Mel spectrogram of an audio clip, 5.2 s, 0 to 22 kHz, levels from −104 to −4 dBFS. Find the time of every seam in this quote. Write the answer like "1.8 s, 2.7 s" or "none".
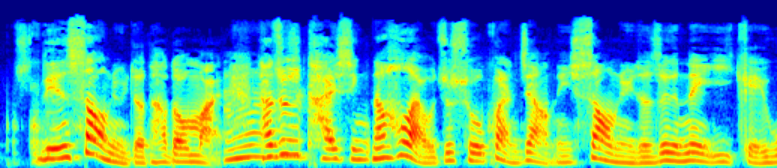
2.4 s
